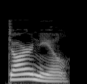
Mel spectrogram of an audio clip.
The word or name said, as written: darneil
